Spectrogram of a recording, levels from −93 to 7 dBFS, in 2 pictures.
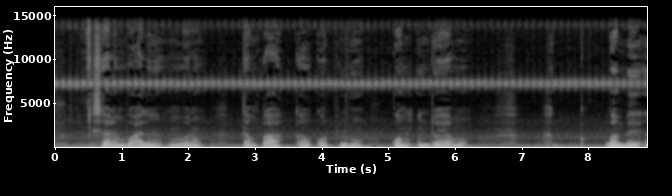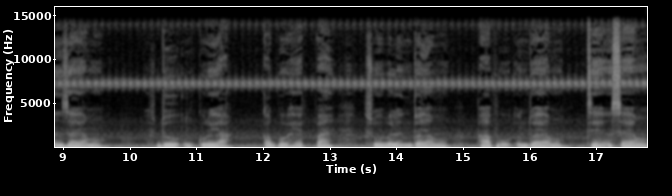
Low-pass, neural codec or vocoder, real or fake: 14.4 kHz; none; real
